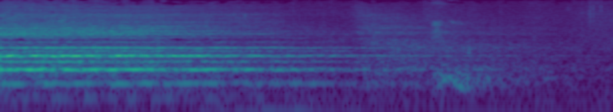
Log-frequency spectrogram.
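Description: A congregation sings a long final note in a large echoing hall.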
